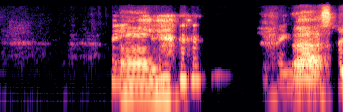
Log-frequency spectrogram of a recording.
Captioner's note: laughs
